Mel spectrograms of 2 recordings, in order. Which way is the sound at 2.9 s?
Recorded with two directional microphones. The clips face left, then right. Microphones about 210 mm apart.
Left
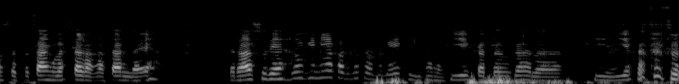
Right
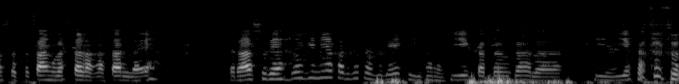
10° right (ahead or behind).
